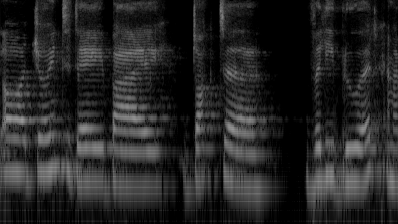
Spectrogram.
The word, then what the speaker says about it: Willie Bruwer: Villy Brewer. Am I pronouncing it correctly, doctor?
